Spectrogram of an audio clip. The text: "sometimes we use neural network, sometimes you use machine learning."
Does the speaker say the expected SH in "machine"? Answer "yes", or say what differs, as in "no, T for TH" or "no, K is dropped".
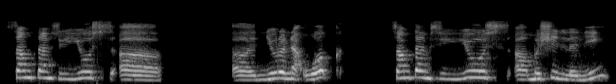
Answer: yes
